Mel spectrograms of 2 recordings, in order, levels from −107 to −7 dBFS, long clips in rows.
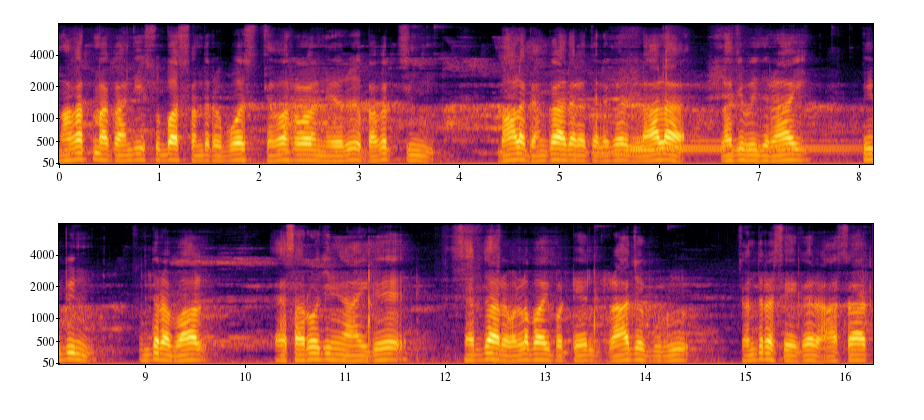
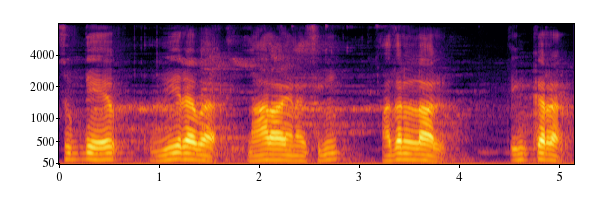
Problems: constant background noise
